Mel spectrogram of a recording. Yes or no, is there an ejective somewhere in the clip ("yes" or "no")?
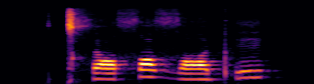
yes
